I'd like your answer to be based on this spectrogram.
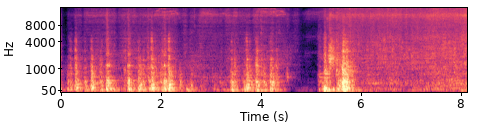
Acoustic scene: kitchen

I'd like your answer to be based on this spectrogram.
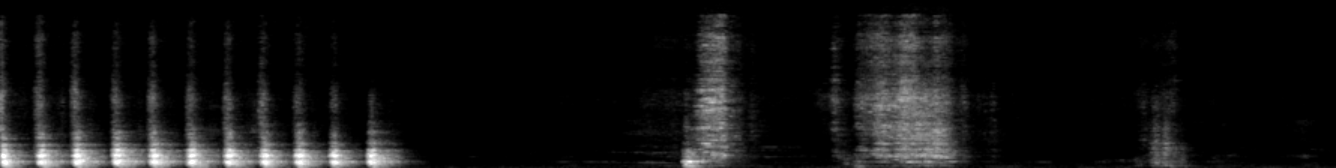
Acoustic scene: kitchen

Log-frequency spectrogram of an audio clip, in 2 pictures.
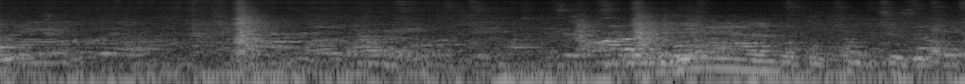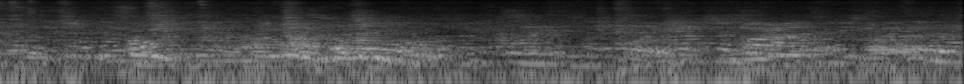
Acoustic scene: restaurant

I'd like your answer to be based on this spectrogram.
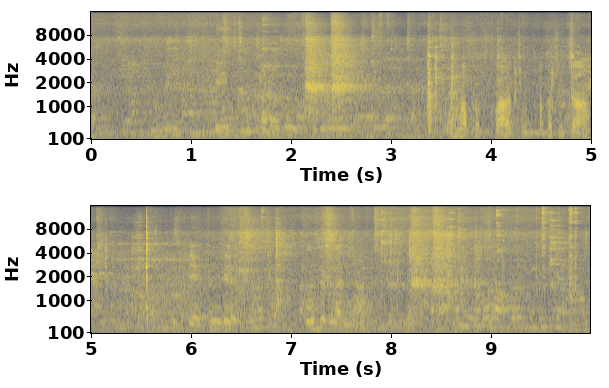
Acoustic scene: restaurant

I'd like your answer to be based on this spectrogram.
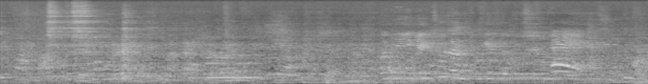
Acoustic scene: crowded indoor space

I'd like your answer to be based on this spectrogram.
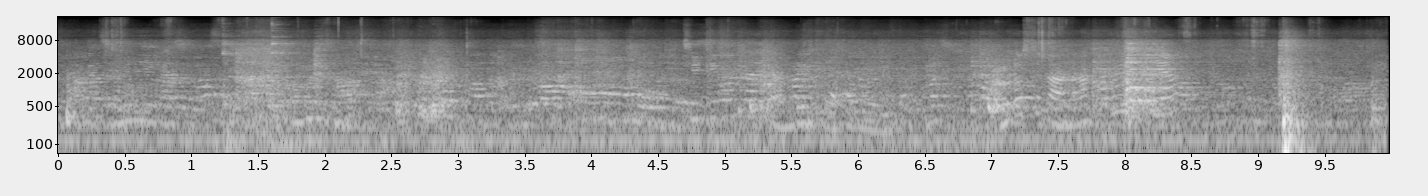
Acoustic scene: cafe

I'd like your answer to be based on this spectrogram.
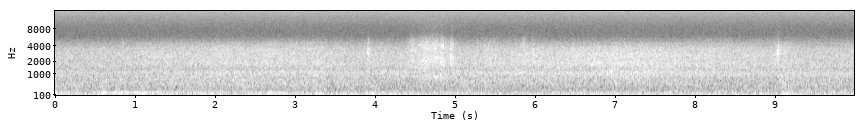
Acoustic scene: residential area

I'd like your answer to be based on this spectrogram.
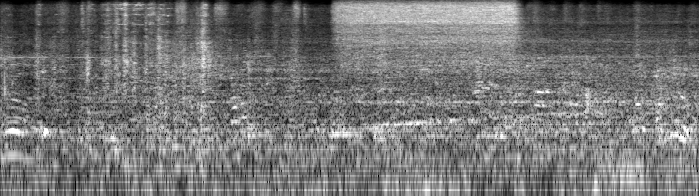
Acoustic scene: subway station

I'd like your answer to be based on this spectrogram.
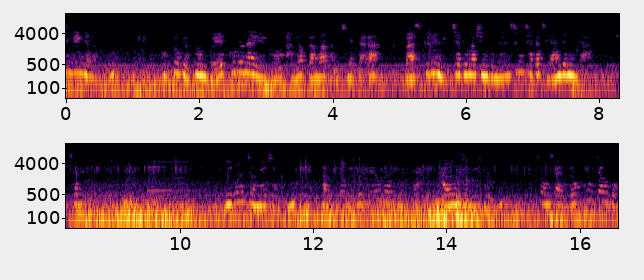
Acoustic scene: bus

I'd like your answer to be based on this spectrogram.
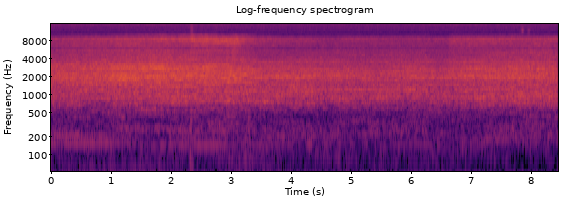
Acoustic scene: street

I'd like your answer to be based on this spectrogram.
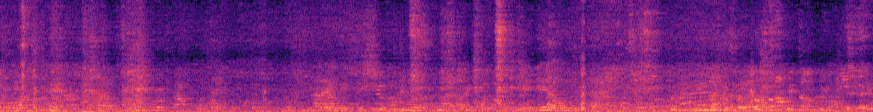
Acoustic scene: restaurant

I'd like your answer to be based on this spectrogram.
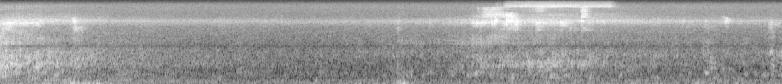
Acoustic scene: street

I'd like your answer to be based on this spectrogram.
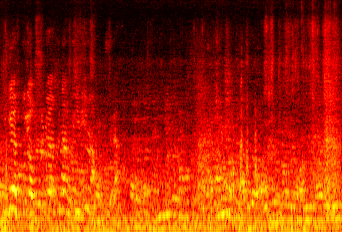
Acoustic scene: restaurant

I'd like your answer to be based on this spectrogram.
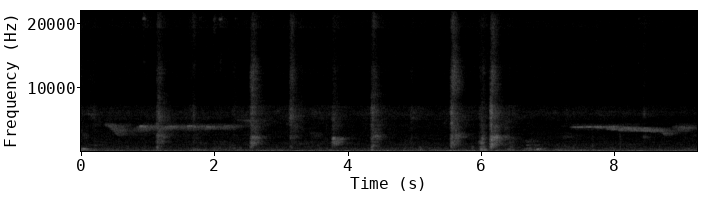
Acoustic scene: park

